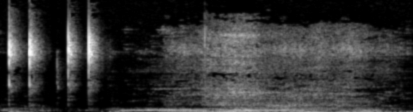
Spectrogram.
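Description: Four or five sharp clicks, then a motor vehicle passing by, rising and fading over about three seconds.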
